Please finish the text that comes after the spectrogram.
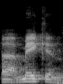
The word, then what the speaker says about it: Macon: Some reason I think Macon sometime. I don't know. Maybe because it rhymes with bacon.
